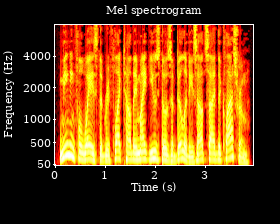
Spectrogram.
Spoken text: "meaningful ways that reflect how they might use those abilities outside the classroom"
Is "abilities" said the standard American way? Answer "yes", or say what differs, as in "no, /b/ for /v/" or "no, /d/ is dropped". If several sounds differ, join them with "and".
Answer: yes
